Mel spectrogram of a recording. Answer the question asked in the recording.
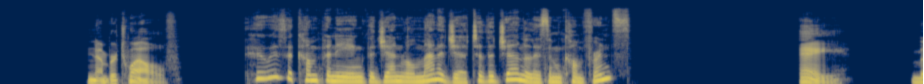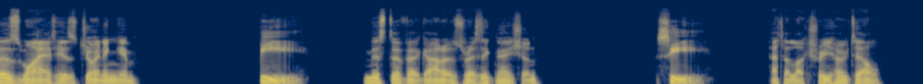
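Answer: A: Ms. Wyatt is joining him.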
